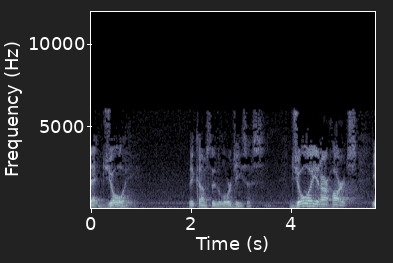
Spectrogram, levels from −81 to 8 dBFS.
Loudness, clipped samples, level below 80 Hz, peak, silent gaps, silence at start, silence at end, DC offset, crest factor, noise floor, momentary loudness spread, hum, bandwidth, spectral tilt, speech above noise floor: -20 LUFS; under 0.1%; -52 dBFS; -2 dBFS; none; 0 s; 0 s; under 0.1%; 20 dB; -46 dBFS; 17 LU; none; 6.4 kHz; -6 dB/octave; 26 dB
